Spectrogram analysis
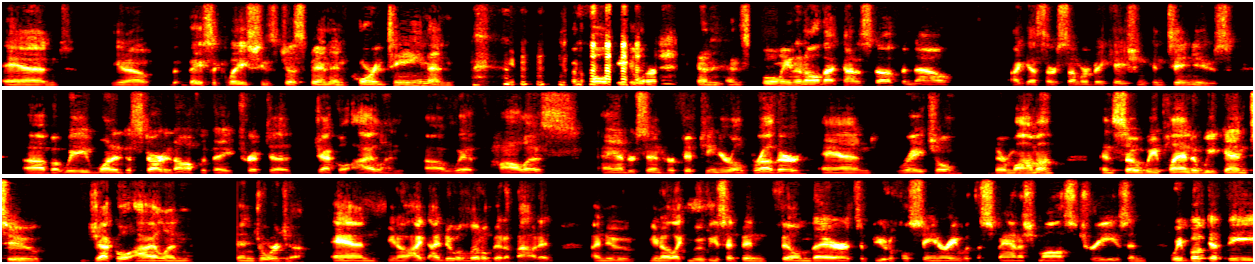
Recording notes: jump right on our Zoom call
